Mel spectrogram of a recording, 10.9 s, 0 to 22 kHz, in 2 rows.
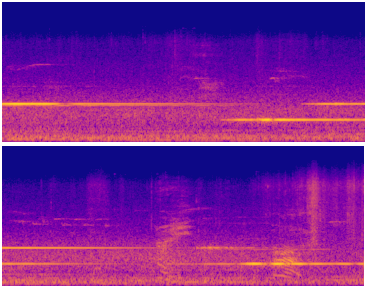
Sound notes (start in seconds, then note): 7.7 exhales; 9.6 grunts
